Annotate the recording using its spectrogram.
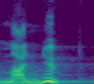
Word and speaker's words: minute: It is pronounced not like minute steak, but with a long I, minute.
